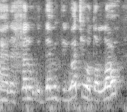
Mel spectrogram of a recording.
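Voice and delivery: ordinary talk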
